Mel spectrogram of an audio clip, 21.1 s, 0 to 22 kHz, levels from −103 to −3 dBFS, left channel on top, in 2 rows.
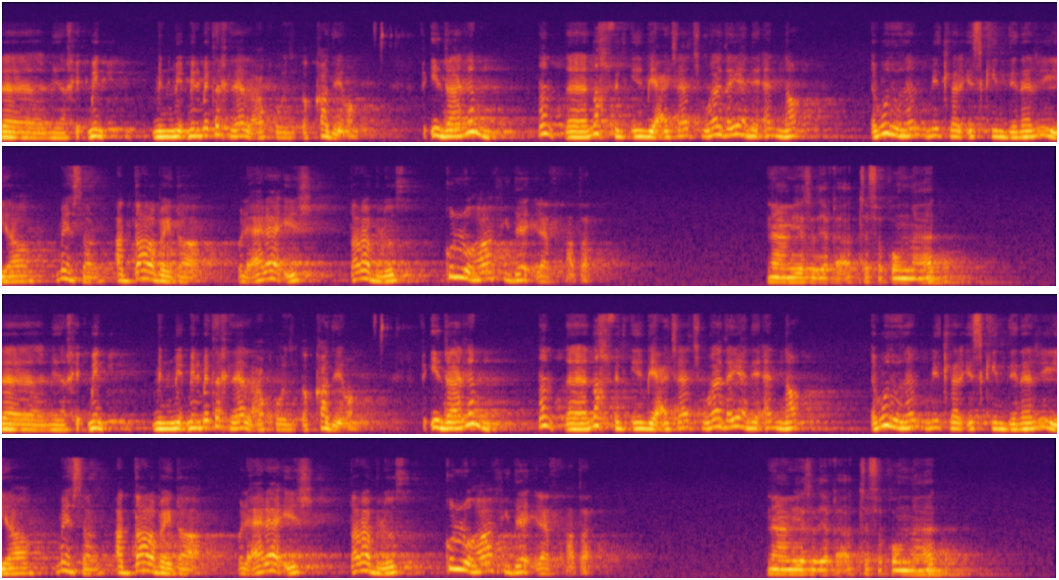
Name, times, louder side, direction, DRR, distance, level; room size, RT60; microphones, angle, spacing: voice 1, 0.0-3.6 4.3-5.0 5.4-8.0 8.7-12.6 12.9-13.7 14.0-14.6 15.0-16.5, right 1 dB, 10° right, 1.3 m, -18 dB
voice 2, 18.2-19.9, right 1 dB, 15° left, 2.5 m, -19 dB
27.0 x 26.5 x 7.6 m
head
